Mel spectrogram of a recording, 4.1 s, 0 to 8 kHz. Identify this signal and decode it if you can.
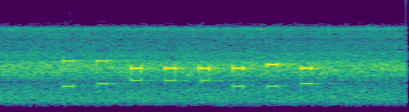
DTMF, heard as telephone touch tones, dialled by machine, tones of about 100 ms, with phone line noise and room echo. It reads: 36777124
